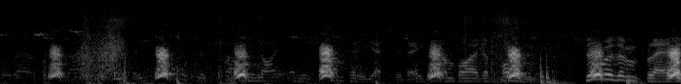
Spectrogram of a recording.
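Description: A dog in the video game Kingdom Come Deliverance 2 barks repeatedly in a steady rhythm of loud, close, regular yaps, with some bursts doubled.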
